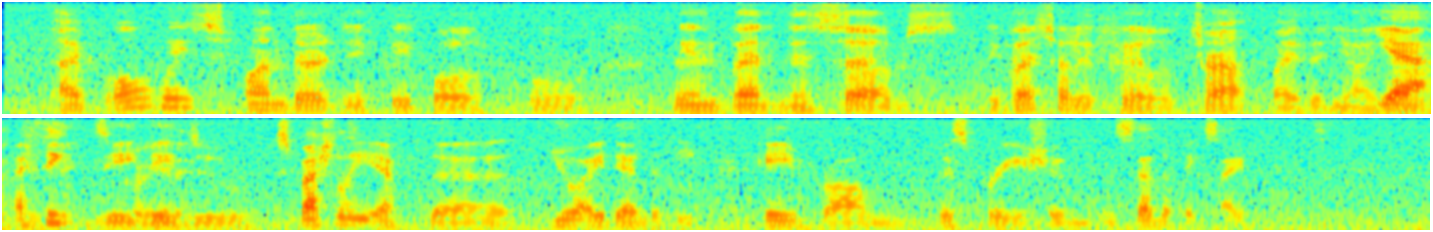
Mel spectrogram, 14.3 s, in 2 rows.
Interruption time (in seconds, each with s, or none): 6.8 s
